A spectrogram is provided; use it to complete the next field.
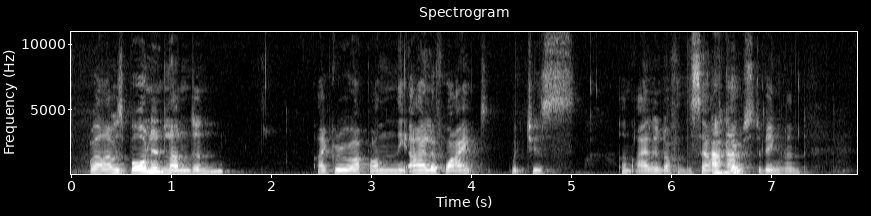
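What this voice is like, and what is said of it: English accent. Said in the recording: “You've got this delightful English accent.”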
